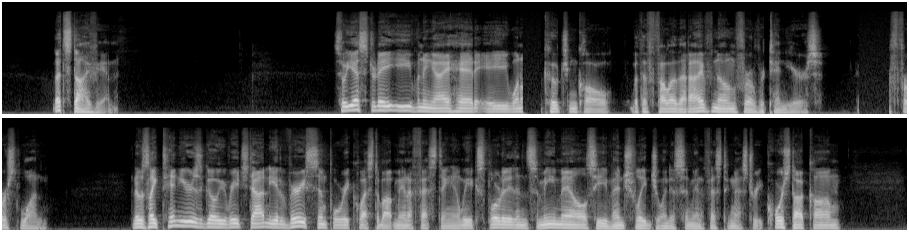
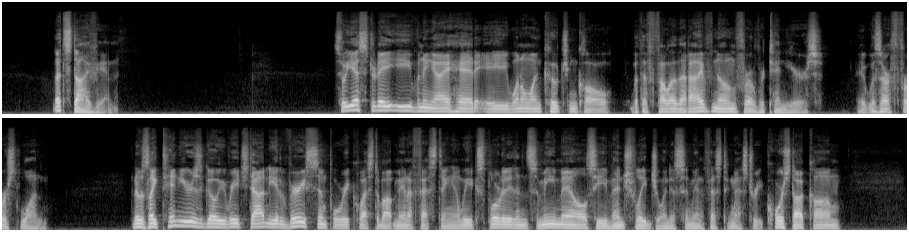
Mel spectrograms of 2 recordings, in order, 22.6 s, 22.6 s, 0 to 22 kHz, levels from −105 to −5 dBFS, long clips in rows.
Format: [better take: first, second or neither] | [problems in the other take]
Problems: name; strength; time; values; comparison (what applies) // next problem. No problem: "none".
second | audio cutting out; at 6.5 s and at 11 s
